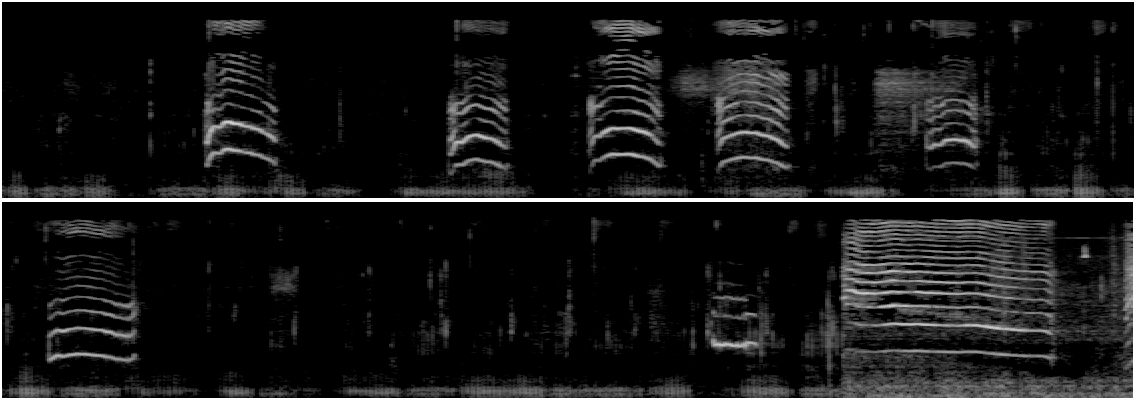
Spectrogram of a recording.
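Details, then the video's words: A domestic cat gives a run of short, bent meows, repeated roughly every second, then a pause and a final long, drawn-out, strident meow, all over a low rumbling background. "Attract your cat - Meows to call cats"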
